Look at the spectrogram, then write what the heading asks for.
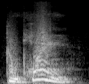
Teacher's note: The stress falls on the second syllable.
